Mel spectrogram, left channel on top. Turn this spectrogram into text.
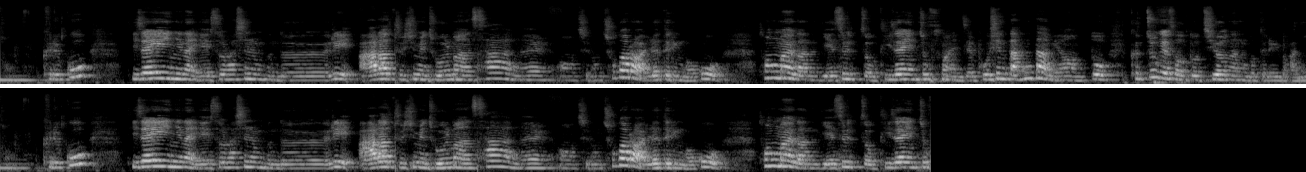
그리고 디자인이나 예술 하시는 분들이 알아두시면 좋을 만한 사항을 지금 추가로 알려드린 거고, 정말 나는 예술 쪽, 디자인 쪽만 이제 보신다 한다면 또 그쪽에서도 지원하는 것들이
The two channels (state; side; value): drops out; right; at 9.3 s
